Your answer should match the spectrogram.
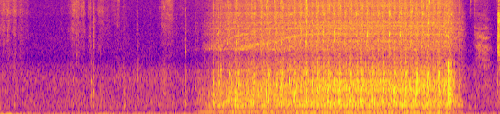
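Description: Electric home sewing machine sewing a close zigzag stitch around the edge of an appliqué, set to a short stitch length. It is quiet for about the first four seconds, then runs steadily for about five seconds and stops shortly before the end.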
